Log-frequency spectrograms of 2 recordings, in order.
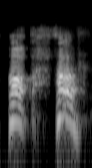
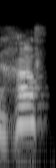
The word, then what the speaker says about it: Hough: We're so fortunate today, finally able to get the 2023 Notary of the Year, Christine Hough. Am I pronouncing that right? Hough, yes. Hough.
